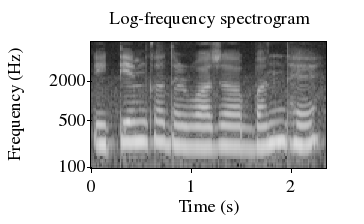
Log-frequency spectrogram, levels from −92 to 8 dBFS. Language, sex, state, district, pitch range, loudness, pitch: Hindi, female, Assam, Kamrup Metropolitan, 210-240 Hz, -14 LUFS, 220 Hz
